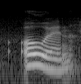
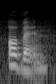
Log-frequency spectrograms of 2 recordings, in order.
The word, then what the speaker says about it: oven: do you say Orno Owen okay be careful is so try it again oven oven absolutely perfect right oven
